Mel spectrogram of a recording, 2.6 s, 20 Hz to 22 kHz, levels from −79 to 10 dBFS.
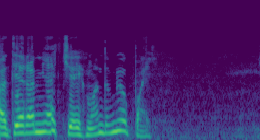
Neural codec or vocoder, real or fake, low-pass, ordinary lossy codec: codec, 16 kHz, 16 kbps, FreqCodec, smaller model; fake; none; none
